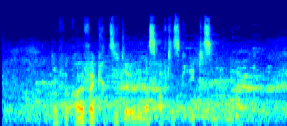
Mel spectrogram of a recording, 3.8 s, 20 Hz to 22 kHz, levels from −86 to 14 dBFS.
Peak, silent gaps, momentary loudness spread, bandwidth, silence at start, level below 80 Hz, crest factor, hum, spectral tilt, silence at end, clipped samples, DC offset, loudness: -4 dBFS; none; 13 LU; 14 kHz; 0.05 s; -62 dBFS; 22 dB; none; -3.5 dB/octave; 0 s; under 0.1%; under 0.1%; -26 LUFS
